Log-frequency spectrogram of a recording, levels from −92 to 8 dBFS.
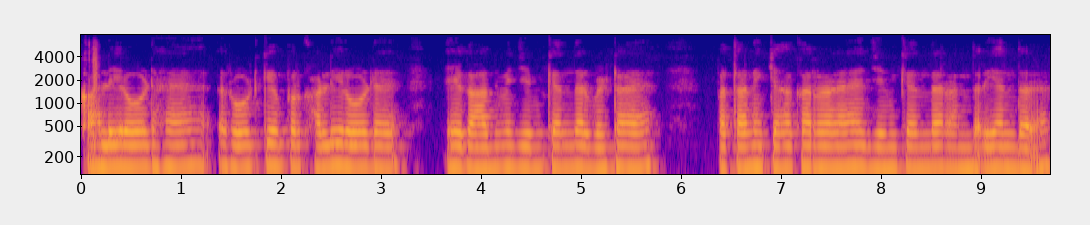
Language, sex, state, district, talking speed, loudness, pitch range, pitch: Hindi, male, Punjab, Pathankot, 180 wpm, -18 LUFS, 135-140 Hz, 140 Hz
